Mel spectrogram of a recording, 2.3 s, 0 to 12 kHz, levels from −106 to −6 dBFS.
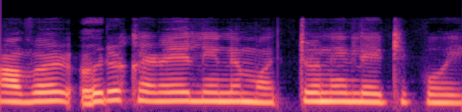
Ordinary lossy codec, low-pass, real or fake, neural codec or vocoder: none; 7.2 kHz; fake; codec, 16 kHz, 1 kbps, FunCodec, trained on Chinese and English, 50 frames a second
